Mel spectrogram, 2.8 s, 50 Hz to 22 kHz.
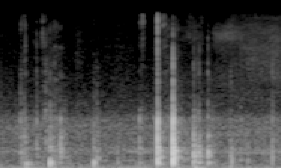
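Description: Long fingernails tap a series of quick, dull, dry taps on the label and side of a large 3-liter plastic olive oil jug full of oil. The taps have a low, muffled thud and stop almost instantly, with the loudest pair falling near the middle.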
